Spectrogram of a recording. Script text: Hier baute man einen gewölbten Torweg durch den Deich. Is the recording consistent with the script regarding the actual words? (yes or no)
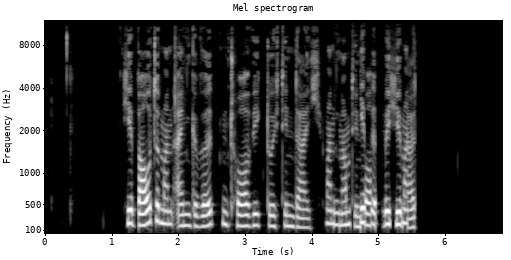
no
